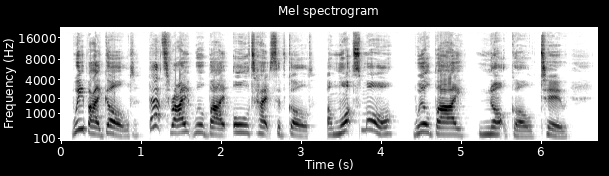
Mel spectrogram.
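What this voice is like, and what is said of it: Advert voiceover voice. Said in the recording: “I don't do a good voiceover voice, ... I think you do. ... These are always men.”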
